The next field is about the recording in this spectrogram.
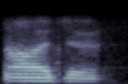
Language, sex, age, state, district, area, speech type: Nepali, male, 18-30, West Bengal, Darjeeling, rural, conversation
